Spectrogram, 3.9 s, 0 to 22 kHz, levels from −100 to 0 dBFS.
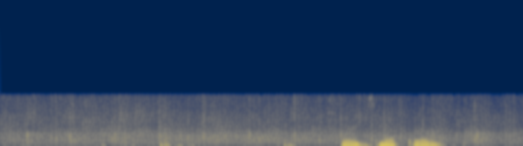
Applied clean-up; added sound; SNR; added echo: none; Applause; 15 dB; none.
